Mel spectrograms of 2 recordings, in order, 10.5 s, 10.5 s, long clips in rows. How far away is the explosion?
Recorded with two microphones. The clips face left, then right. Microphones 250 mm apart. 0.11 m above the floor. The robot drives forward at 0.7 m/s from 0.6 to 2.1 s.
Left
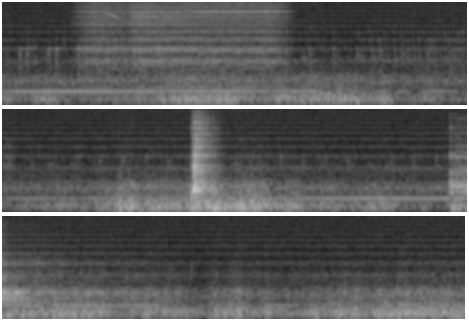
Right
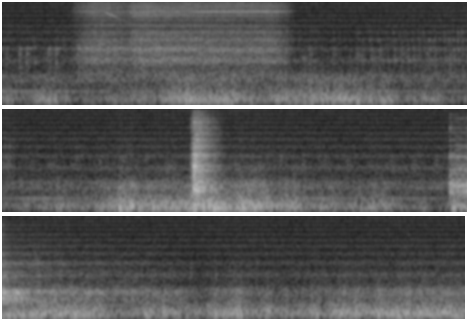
About 2.5 m.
